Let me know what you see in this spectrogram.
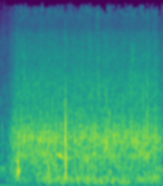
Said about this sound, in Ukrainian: Найкращу обстановку в Ізюмі цього дня описує тиша. Її порушує тільки дощ, б'є по білих пакетах, куди експерти складають людські останки.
